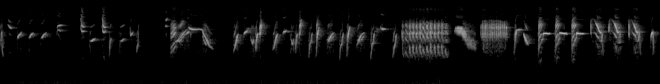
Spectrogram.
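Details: A European goldfinch sings a lively jumble of tinkling chirps, clear whistled notes and two harsh buzzy rattles around the fourth and fifth seconds, delivered with hardly a break.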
